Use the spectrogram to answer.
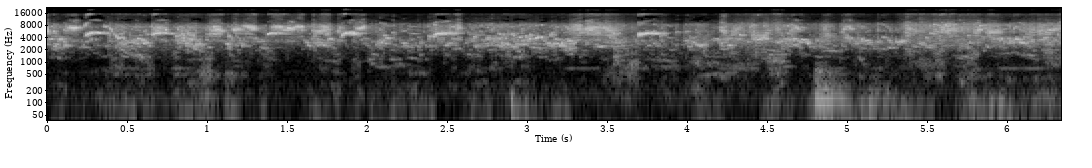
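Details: Breeding pair of budgerigars chirping: continuous high, busy warbling chatter with many rapid overlapping tweets and short squeaky notes throughout.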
